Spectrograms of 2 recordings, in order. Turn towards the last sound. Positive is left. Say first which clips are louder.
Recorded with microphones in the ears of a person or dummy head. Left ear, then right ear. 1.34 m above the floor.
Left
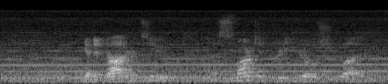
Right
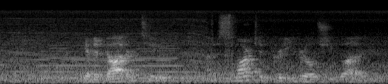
# left 1 dB
turn(degrees=5)  # may be behind; listen again after turning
